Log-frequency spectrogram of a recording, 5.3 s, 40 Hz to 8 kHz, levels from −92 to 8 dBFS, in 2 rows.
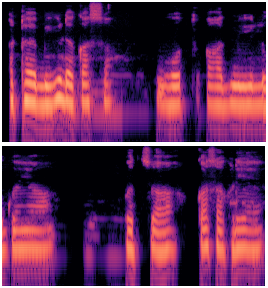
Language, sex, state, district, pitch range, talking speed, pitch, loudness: Rajasthani, female, Rajasthan, Churu, 155-170 Hz, 125 wpm, 165 Hz, -19 LUFS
